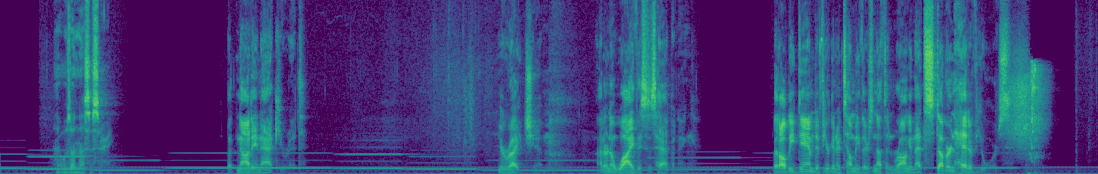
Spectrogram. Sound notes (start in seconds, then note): none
